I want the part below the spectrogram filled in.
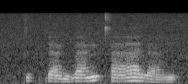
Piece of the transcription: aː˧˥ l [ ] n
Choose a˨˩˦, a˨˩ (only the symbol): a˨˩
